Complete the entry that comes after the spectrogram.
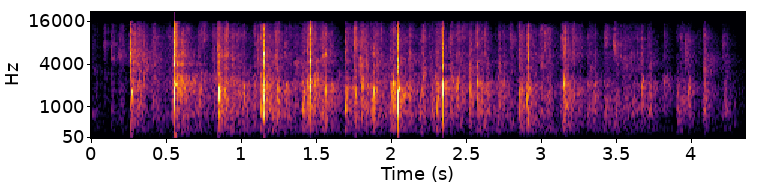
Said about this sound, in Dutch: Hartelijk dank daarvoor. Applaus.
